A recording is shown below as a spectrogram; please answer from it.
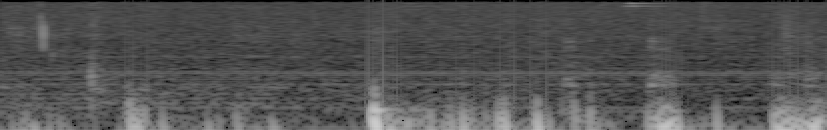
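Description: Handling noise on a handheld microphone: a series of irregular soft low thumps and bumps.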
